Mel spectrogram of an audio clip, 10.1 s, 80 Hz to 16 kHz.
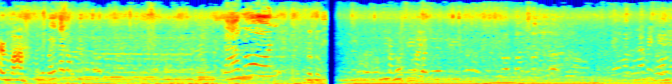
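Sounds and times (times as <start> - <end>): low hum of street noise: 0.0 - 10.0.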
